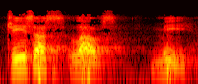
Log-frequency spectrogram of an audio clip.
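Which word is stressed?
me. The stress falls on the word me. The love is aimed at the speaker personally. "point to yourself if you can"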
